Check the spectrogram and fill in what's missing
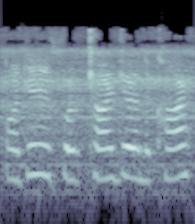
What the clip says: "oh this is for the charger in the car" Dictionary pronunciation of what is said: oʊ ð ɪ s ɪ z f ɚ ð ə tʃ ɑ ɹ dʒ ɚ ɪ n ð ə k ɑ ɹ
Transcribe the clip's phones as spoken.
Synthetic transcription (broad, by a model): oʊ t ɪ ɪ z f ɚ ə tʃ ɑ ɹ dʒ ɚ ɪ n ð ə k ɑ ɹ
